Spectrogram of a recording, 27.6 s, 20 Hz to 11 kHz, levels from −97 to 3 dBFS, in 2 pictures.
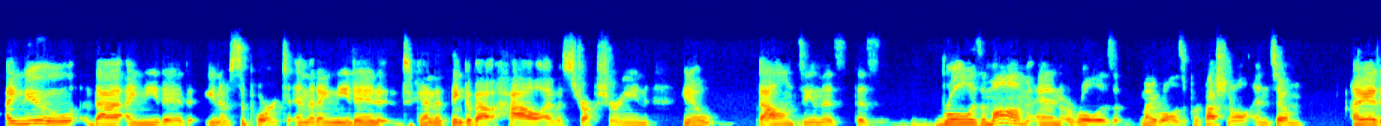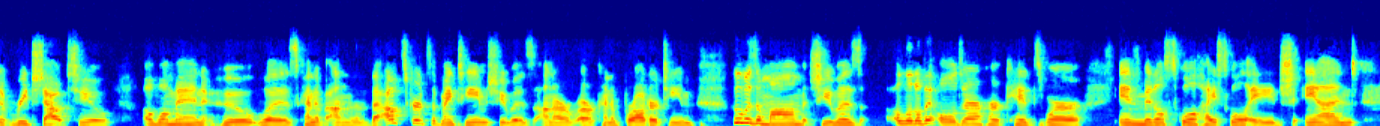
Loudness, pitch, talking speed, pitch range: -21 LUFS, 205 Hz, 190 wpm, 195-220 Hz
